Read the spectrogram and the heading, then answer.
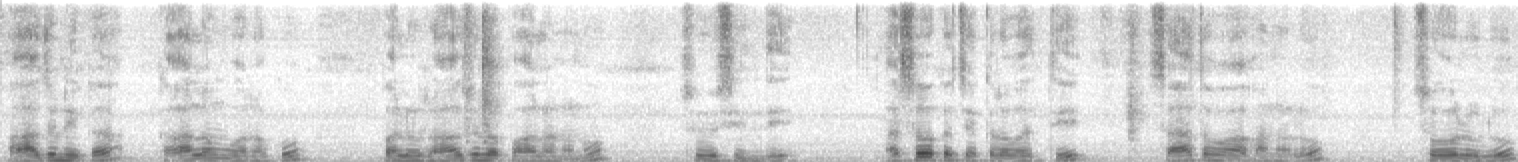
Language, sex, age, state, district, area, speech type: Telugu, male, 30-45, Andhra Pradesh, Annamaya, rural, spontaneous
